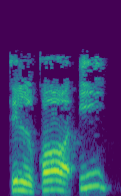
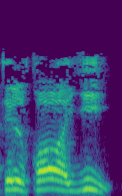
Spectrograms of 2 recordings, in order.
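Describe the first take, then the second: First: A glottal stop follows the long a. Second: A y sound follows the long a. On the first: "تلقائي تحولت إلى" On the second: "تحولت إلى تلقائي ووقفنا عليها فصارت ياء ساكنة"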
